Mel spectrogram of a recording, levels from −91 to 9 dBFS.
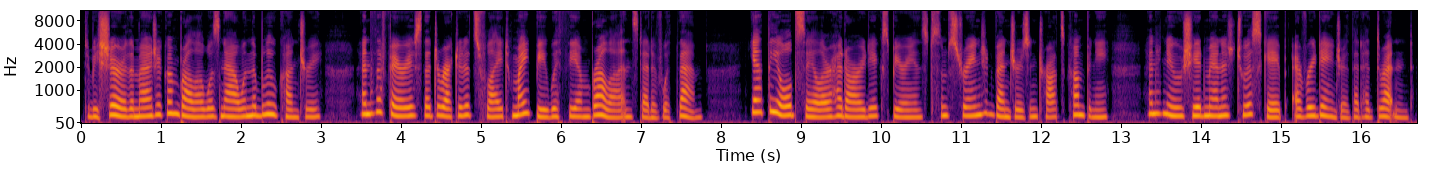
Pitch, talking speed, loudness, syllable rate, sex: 240 Hz, 190 wpm, -17 LUFS, 5.6 syllables/s, female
